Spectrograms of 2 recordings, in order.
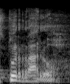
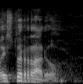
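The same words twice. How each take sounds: First: It is said loudly and forcefully. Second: It is said softly, at normal volume.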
